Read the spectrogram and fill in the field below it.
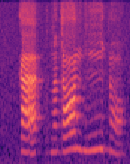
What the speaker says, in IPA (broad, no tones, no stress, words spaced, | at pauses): ka | dˤĩtɒːn bĩːtɔ̃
